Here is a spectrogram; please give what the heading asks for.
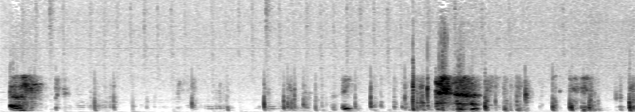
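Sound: cough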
